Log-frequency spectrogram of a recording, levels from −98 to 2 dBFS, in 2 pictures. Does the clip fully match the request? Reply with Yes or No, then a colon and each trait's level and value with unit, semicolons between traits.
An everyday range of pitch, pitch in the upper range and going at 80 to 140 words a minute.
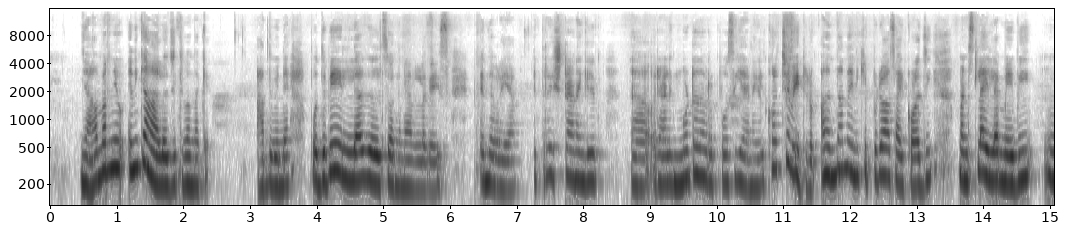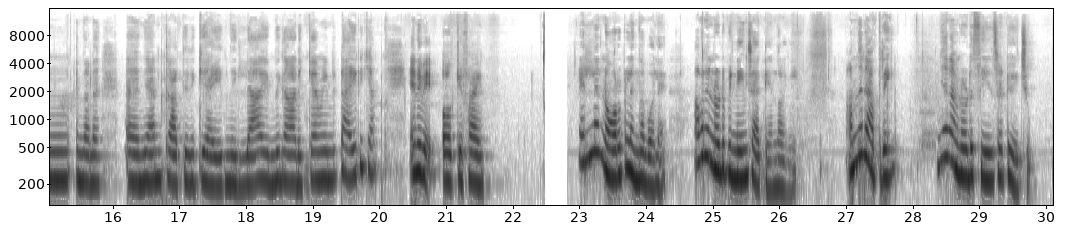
Yes: average, 3.5 semitones; high, 220 Hz; average, 110 wpm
